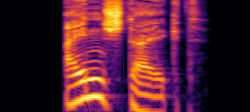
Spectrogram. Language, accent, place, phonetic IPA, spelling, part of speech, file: German, Germany, Berlin, [ˈaɪ̯nˌʃtaɪ̯kt], einsteigt, verb, De-einsteigt.ogg
- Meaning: inflection of einsteigen: 1. third-person singular dependent present 2. second-person plural dependent present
